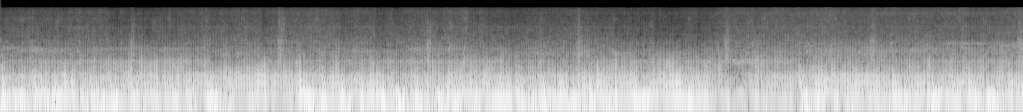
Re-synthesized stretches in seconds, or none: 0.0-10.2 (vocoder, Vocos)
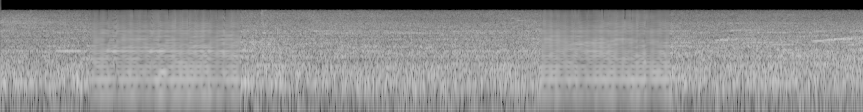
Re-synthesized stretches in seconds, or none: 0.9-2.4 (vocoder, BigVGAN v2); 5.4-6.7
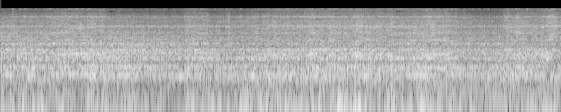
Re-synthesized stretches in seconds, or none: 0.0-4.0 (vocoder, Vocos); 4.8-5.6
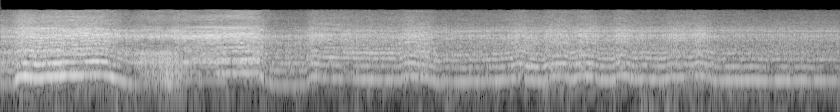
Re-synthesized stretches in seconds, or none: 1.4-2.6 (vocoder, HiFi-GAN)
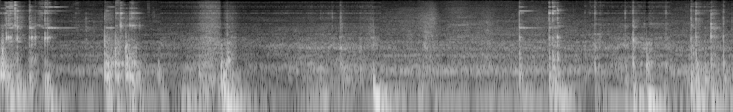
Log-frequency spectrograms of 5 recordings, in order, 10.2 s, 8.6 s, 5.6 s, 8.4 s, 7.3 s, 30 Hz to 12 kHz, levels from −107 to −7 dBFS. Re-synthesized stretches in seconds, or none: 1.6-3.8 (codec, SNAC); 5.9-6.7

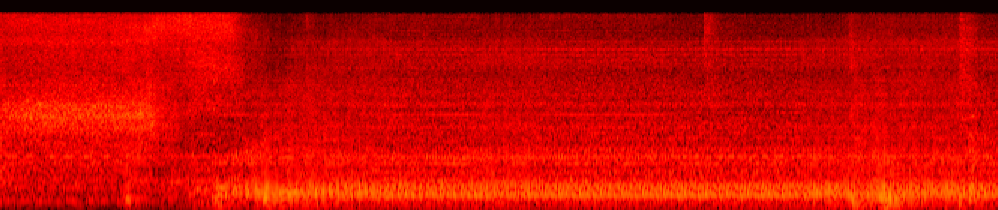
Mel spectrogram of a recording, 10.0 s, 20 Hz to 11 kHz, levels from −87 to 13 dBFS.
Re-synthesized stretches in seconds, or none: 1.2-1.9 (vocoder, WaveNeXt); 2.5-3.9; 4.8-5.4; 8.0-9.6

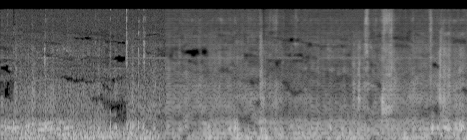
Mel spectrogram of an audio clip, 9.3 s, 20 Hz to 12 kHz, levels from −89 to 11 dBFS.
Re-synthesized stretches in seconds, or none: 3.3-9.3 (vocoder, Vocos)

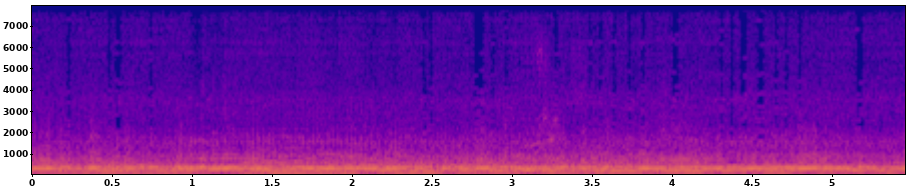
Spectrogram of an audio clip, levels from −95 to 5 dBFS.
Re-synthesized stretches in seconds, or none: 1.0-2.4 (autoencoder, DAC-VAE)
